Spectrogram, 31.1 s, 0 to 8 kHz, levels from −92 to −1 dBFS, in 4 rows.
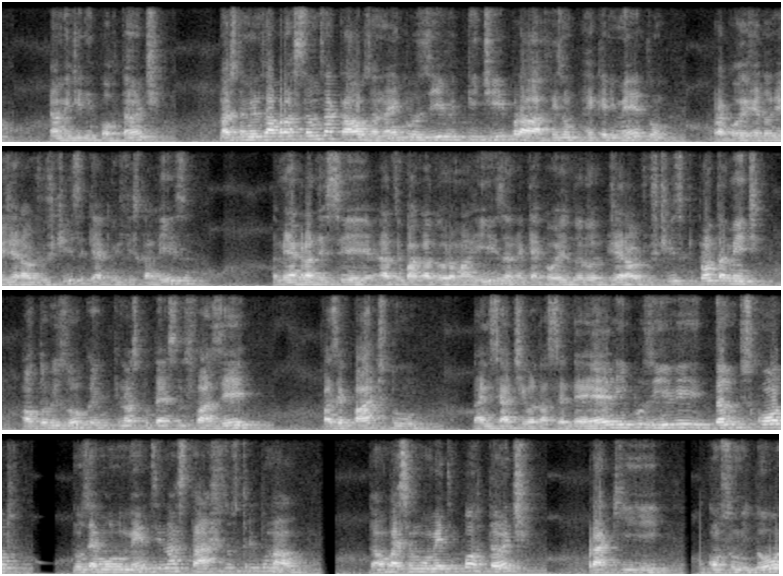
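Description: In the pauses at 0.12–2.18 s, 6.84–7.12 s, 9.86–10.50 s, 15.50–15.78 s, 18.30–20.30 s, 23.68–24.08 s and 26.71–30.50 s, the background, sitting about 19 dB below the loud passages, turns into a flat, textureless hiss. That is comfort noise in place of the background, likely from discontinuous transmission, where the receiver synthesises a rough stand-in for the room. The stand-in is often quieter: about 4, 5, 2 and 12 dB down at 6.84, 9.86, 15.50 and 23.68 s. Like the rest of the clip, it has nothing above 8 kHz.

At 26.71–27.05 s, about 120 ms of actual sound disappears and the same featureless noise takes its place until the sound resumes. This is sound dropped by the voice detector, likely because the detector mistook a quiet stretch for background. It differs from the gaps above because content is lost here, not just background detail.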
